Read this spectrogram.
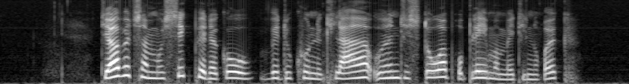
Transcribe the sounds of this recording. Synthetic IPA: d̥jɒ̽b̥ð̩ˠsɒ̽mːusiɡ̥̚pʰe̝dæɡ̥o̝̰ːʋe̝d̥ukʰunəkʰlɑ̈ːʔuːð̞ˠən̩d̥isd̥o̝ːɐpʰʁo̝b̥le̝̰ːmɐmed̥inʁœɡ̥

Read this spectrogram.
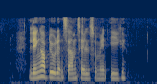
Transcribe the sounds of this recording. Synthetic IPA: leŋɐːb̥le̝ʊ̰d̥ensɑ̈mt͡sʰɛːləsɒ̽men̰e̝ɡ̥ə

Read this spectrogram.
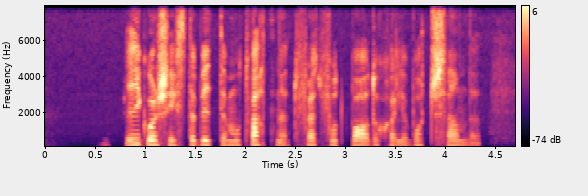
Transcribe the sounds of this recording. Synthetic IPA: vɪɡoːʂɪst̪abiːt̪əmʊt̪vat̪nə̰t̪fœɾat̪foːɛt̪̚b̥ɑːd̪ɔɧœljabɔʈːsand̪ə̰n

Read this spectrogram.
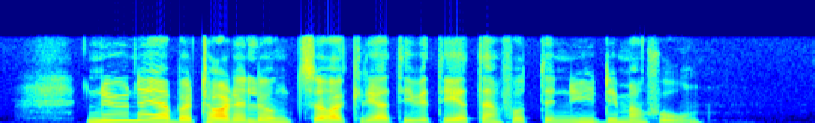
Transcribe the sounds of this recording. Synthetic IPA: nʉ̟ːnæɾjabœːʈʰɑːd̪ɛlɵŋt̪sɔhaɾkʰɾɛat̪ʰɪvɪt̪ʰeːt̪ənfɔt̪ːɛnːyːd̪ɪmɛnɧṵːn

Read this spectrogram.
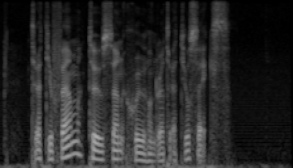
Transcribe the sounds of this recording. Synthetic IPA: t̪ʰɾɛt̪ʰːɪʊfɛmt̪ʰʉ̟ːsənɧʉ̟ːɦɵnd̪ɾat̪ʰɾɛ̰t̪ʰːɪʊsɛ̰ks

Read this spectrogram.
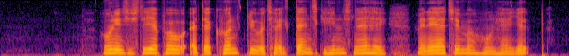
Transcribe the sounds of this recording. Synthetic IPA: hune̝nsisd̥e̝̰ːɐpʰɒ̽æd̥ækʰɔ̽nb̥liʊɐt͡sʰɛ̰ːld̥ːæn̰sɡ̥iɦe̝nəsnæɐɦe̝ð̰ˠmenæɐt͡sʰe̝mɒɦunɦæjel̰b̥

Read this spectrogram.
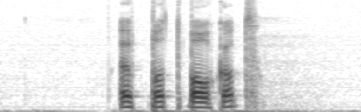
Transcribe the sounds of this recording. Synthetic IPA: ɵpːɔt̪bɑːkɔt̪

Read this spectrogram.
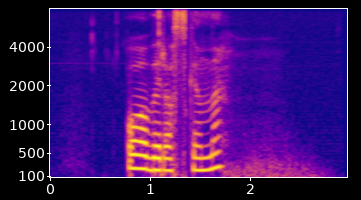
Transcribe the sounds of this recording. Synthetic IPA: ʔoːʋəɾɑskənə

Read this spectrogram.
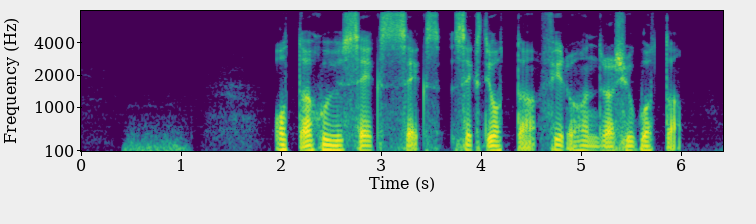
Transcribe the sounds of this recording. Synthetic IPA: ʔɔt̪ːaɧʉ̟ːsɛksːɛ̰ksːɛkst̪ɪɔt̪ʰːa̰fyːɾa̰ɦɵnd̪ɾaɕʉ̟ːɡʊɔt̪ːa̰

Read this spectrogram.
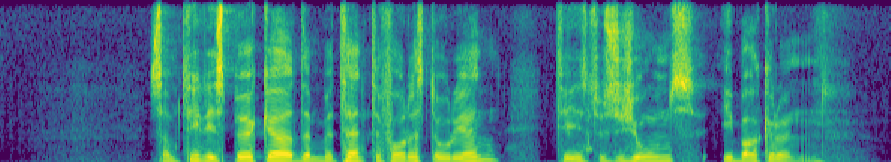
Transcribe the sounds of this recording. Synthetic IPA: sɑmt̪ʰiːd̪ɪspøːkəɾd̪ɛnbət̪ʰɛnt̪əfoːɾəst̪uːɾɪən | t̪ʰɪlɪnst̪ɪt̪ʉʃuːns | iːbɑːk̚ɡɾʉnn̩

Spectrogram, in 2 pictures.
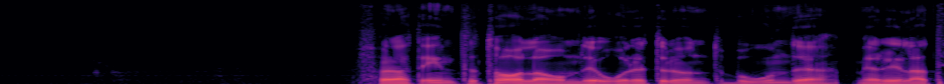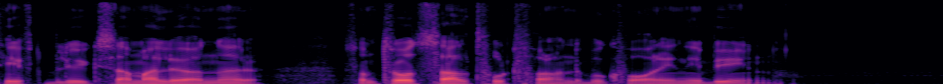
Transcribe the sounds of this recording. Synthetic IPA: fœɾat̪ɪnt̪ət̪ʰɑːlaɔmd̪ɛoːɾət̪ɾɵnt̪buːənd̪əmɛɾɛlat̪ʰiːft̪̚blyːɡsamːaløːnəɾ | sɔmt̪ʰɾɔt̪salt̪fʊʈːfɑ̰ːɾa̰nd̪əbuːɾkʰvɑ̰ːɾɪnːɪbyːn

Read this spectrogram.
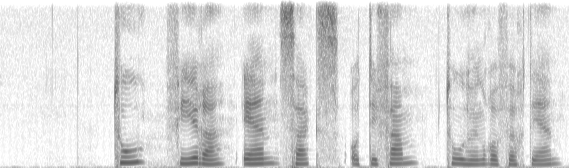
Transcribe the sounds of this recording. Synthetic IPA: t̪ʰuːfiːʁəeːnsɛksʔɔt̪ɪfɛm | t̪ʰuːhʉnd̪ʁəoːfœʁt̪ɪeːn

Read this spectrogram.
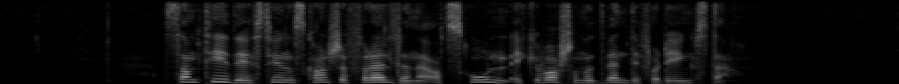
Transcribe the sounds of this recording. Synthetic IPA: sɑmt̪ʰiːd̪ɪsyːnəskʰɑnʃəfɔɾɛld̪ɾənə̰ʔɑ̰t̪skuːln̩ʔɪ̰kəʋɑːʃoːnœd̪ʋɛnd̪ɪfɔɖiːʏŋst̪ə

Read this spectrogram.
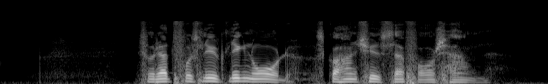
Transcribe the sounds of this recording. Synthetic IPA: fœɾat̪foːslʉ̟ːt̪ʰlɪɡnoːɖskaɦanɕʏsafɑːʂhand̪

